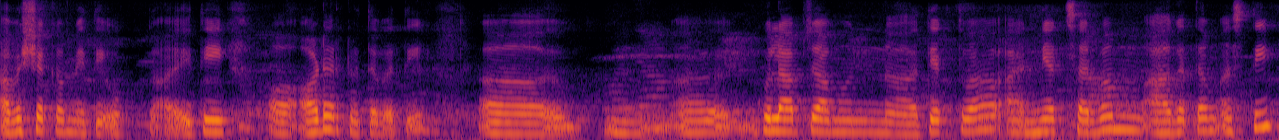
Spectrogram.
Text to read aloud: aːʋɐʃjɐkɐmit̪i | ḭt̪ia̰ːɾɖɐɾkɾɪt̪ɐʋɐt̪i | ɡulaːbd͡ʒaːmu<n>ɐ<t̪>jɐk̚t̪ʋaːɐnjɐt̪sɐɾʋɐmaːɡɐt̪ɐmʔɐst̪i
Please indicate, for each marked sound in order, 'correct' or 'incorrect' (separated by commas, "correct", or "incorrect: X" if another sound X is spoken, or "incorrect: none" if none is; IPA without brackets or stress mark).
correct, correct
